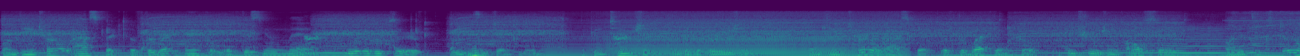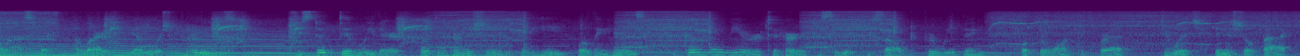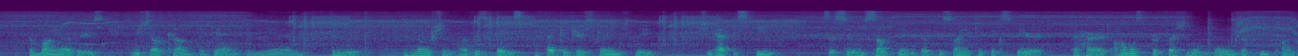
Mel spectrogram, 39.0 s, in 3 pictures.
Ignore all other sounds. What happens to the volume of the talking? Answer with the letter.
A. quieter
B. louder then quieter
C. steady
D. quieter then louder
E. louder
C.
